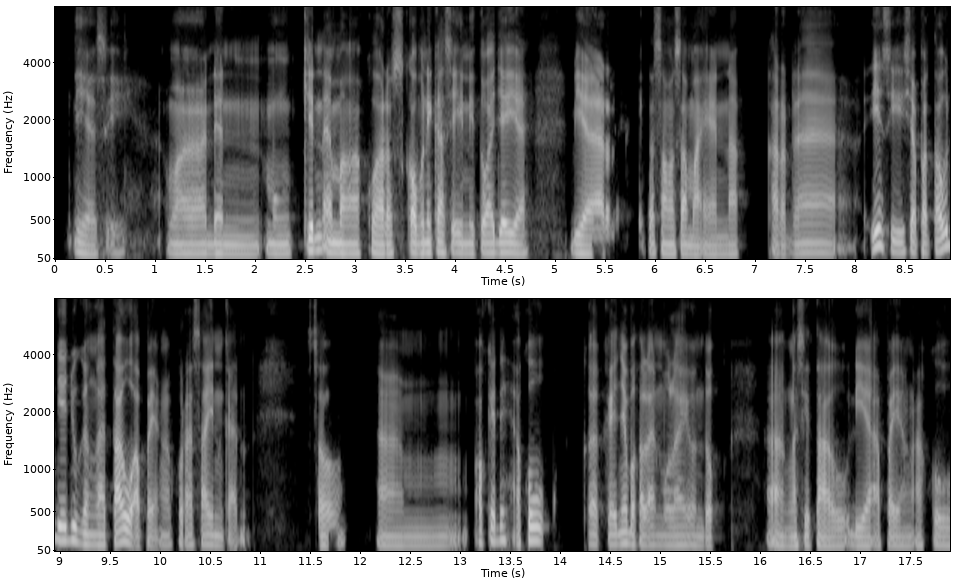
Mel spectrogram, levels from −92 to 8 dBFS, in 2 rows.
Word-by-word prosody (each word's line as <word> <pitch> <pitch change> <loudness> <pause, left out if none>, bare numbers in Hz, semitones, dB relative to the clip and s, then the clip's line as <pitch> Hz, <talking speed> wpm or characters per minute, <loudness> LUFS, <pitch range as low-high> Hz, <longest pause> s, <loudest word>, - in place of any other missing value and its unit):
Iya, 105 -5 -1
sih, 105 +4 -10 0.4
eee, 105 0 +1
dan, 105 -1 +2 0.3
mungkin 105 +7 +2
emang 110 -2 +5
aku 110 - -11
harus 105 +1 +3
komunikasiin 115 0 +3
itu 110 +2 +1
aja, 110 +1 +3
ya? 110 -3 +5 0.5
Biar 100 -2 +5 0.3
kita 105 - -5
sama-sama 105 -2 +1
enak. 100 +1 -3 0.2
Karena 110 +2 -2 0.3
iya, 185 +5 +6
sih, 120 -6 0
siapa 120 -1 +1
tahu 180 - +4
dia 160 -1 +6
juga 140 -7 +3
nggak 115 -1 -1
tau - - +7
apa - - -1
yang - - -9
aku - - -30
rasain 115 -1 -2
kan? - - -7 0.7
So, - - -2 0.3
mmm, 100 0 -7
oke, - - -3
deh, 165 +1 -3
aku 160 -1 +3 0.4
ke - - -7 0.2
kayaknya 115 +3 +2
bakalan 110 -1 0
mulai 110 0 -3
untuk, 110 -2 -6 0.4
eee, - - -1
ngasih 105 +1 -3
tau 100 +1 0
dia 105 0 -1
apa 110 - -4
yang 100 0 -5
aku 105 -1 -7
110 Hz, 155 wpm, -22 LUFS, 105-115 Hz, 0.7 s, tau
